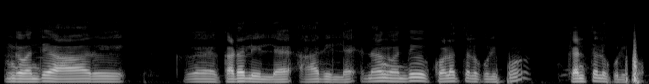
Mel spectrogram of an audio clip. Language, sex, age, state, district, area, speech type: Tamil, male, 60+, Tamil Nadu, Tiruvannamalai, rural, spontaneous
